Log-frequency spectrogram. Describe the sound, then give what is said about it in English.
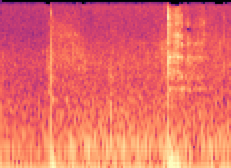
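Food being placed into a slow cooker, with two brief soft knocks, the second a little sharper, against an otherwise quiet background. “Into the slow cooker they go, and then I want the sauce to go on top of them.”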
